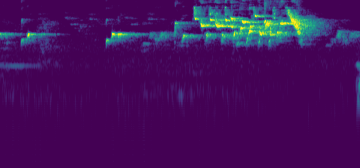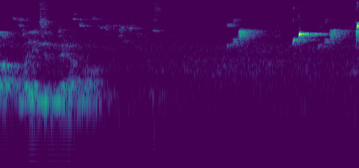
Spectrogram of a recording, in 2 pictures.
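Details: Goldfinch 'golden throat' song used as a tutor for young birds: scattered high chirps building into a loud, rapid twittering run, followed by a lower voice and then sparse chirps.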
